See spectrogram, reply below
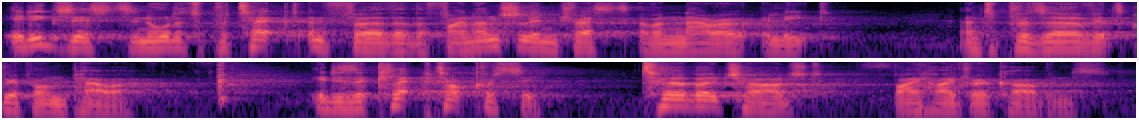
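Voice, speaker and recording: British male MP, parliament speech, low voice, measured and emphatic, recorded in a big reverberant chamber. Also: expressive, fairly bright tone. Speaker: member of parliament making a speech. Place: large debating chamber. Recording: echoey hall, long reverb.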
